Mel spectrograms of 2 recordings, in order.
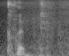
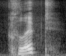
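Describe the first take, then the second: First: Clipped. said flat and very soft; Clipped. with a final fall; settled. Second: Rising unsure Clipped?; Clipped? asked as a question. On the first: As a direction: confirm Clipped. quietly to yourself. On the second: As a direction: try out Clipped? with a rise. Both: Shown as a demonstration. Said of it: "Wait, what am I saying?".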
